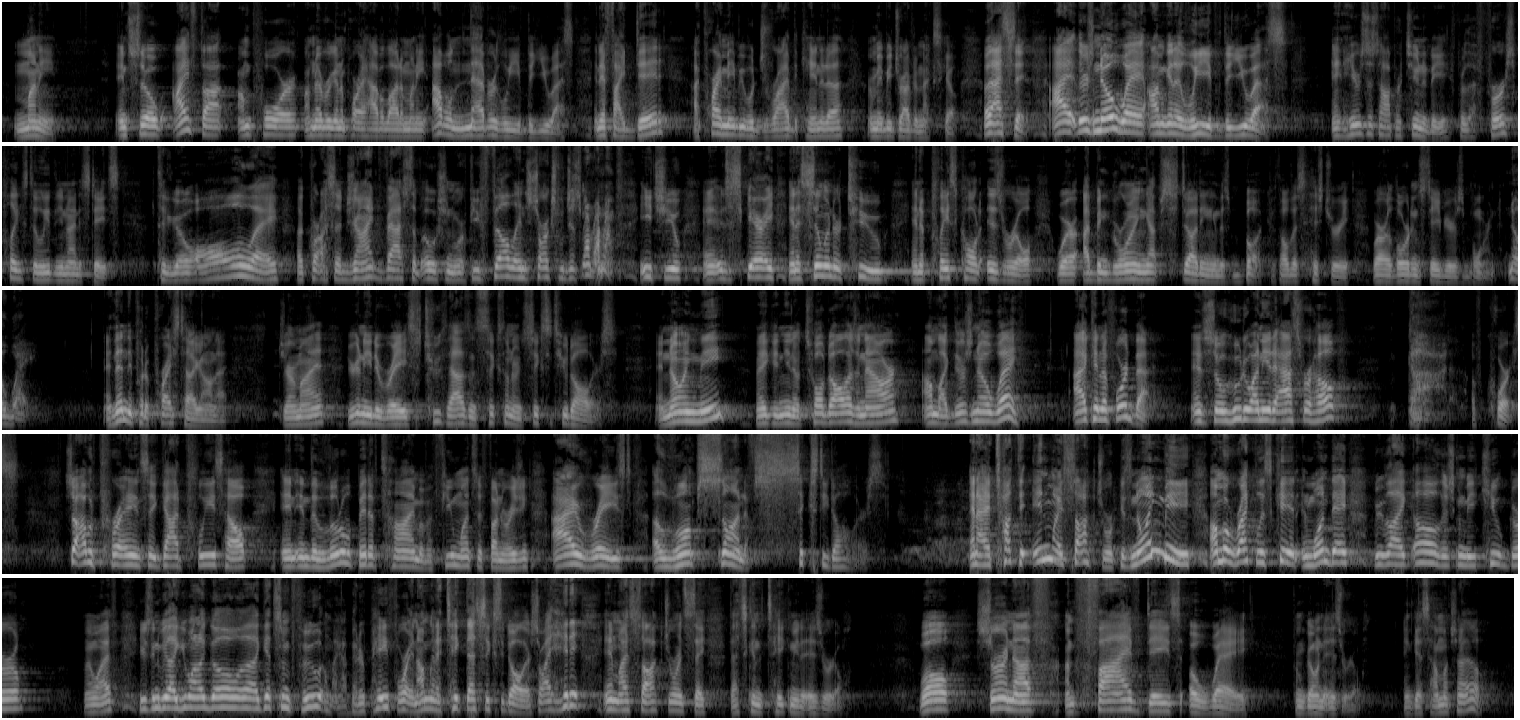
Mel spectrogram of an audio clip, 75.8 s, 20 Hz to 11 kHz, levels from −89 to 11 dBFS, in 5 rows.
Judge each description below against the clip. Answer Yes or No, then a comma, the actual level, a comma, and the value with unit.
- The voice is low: No, medium, 155 Hz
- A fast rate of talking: Yes, fast, 235 wpm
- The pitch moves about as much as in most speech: No, wide, 6.0 semitones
